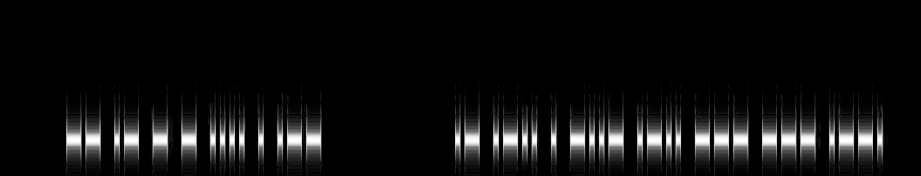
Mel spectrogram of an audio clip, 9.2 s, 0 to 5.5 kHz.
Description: Morse code, heard as a keyed tone, about 25 wpm, 550 Hz. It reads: MATTHEW ALEXLOOP
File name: Ultimate Word List / 25WPM Ultimate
